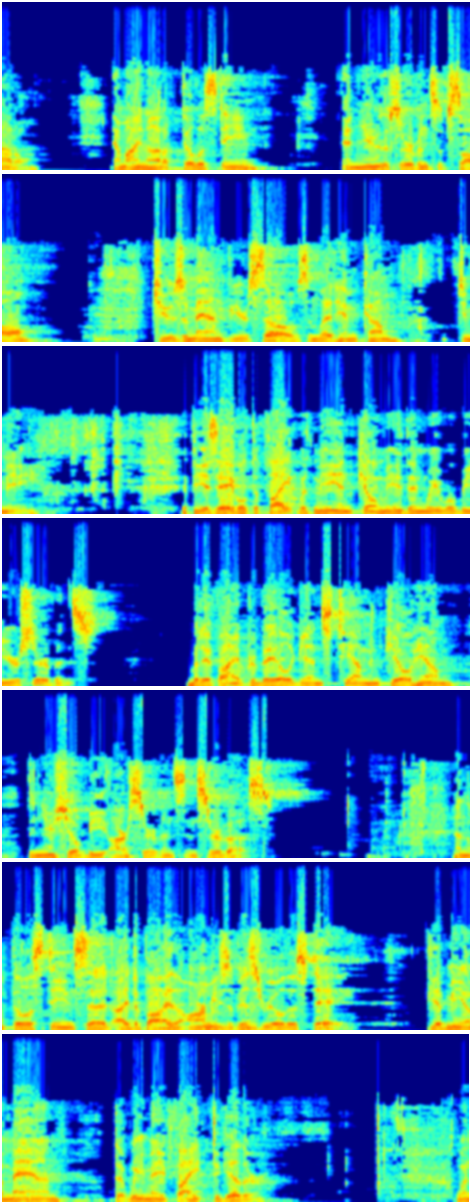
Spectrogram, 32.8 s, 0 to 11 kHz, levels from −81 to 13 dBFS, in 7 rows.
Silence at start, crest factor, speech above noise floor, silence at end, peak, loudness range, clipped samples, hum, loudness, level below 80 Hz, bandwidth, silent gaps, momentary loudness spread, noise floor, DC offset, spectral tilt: 0 s; 10 dB; 40 dB; 0 s; 0 dBFS; 4 LU; 1%; none; -7 LUFS; -44 dBFS; 11 kHz; 15.65-15.85 s; 14 LU; -48 dBFS; under 0.1%; -3.5 dB/octave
